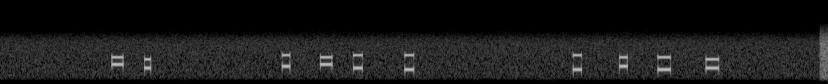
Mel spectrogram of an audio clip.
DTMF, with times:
1.1-1.5 04
2.8-4.1 9063
5.7-7.2 3824

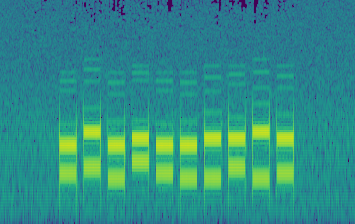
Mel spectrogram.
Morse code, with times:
none

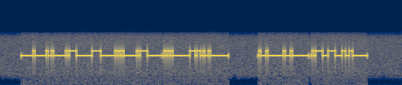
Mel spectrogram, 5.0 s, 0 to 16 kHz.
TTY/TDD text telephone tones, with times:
0.6-2.2 35636
2.5-4.4 11398

